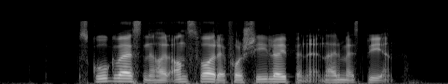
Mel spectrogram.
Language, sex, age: Norwegian, male, 44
